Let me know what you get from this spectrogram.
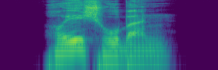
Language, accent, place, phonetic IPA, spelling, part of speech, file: German, Germany, Berlin, [hɔɪ̯ʃoːbɐn], Heuschobern, noun, De-Heuschobern.ogg
- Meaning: dative plural of Heuschober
